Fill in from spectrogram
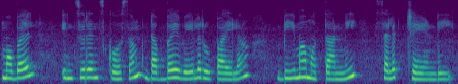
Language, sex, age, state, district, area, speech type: Telugu, female, 18-30, Andhra Pradesh, Visakhapatnam, rural, read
